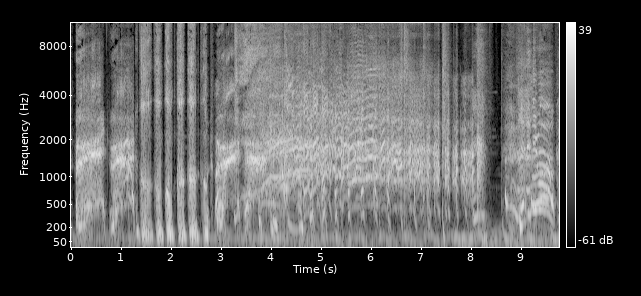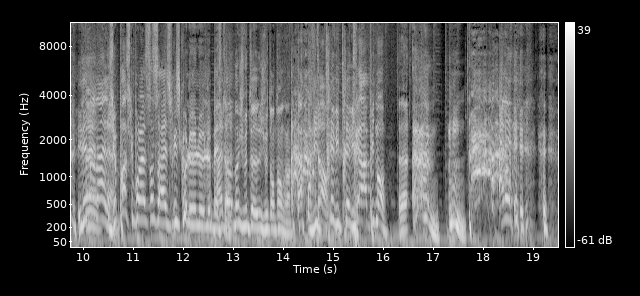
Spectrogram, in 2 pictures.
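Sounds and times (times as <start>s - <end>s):
person imitating a pig squeal: 0.0s - 4.2s, 11.9s - 13.0s
laughter: 3.4s - 10.8s, 11.8s - 13.3s, 14.0s - 15.7s, 17.6s - 19.4s
speech: 10.1s - 17.9s, 18.5s - 19.4s.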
